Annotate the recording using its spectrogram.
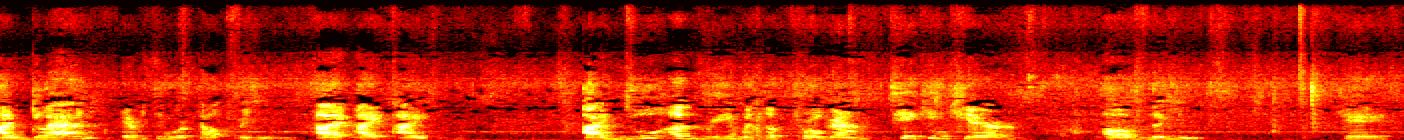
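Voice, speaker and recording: A woman's medium-pitched, lively speech at a moderate pace, with long, frequent pauses, noticeable background noise and audible room echo. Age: 60s. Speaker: local resident. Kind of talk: community meeting speech.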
